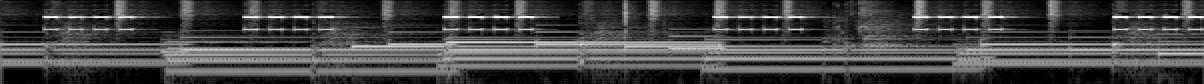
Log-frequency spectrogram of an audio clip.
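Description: Alarm clock beeping in groups of about four quick high beeps, repeating roughly once a second, over background music with sustained keyboard chords.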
